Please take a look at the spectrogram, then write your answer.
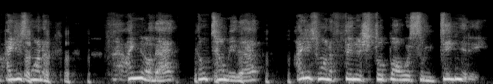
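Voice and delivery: pushing back at the wife's comfort, half laughing; frustrated protest. Retold or imitated. Frustrated reply to his wife.

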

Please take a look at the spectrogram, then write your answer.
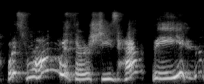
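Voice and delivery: high, loud mock alarm; mock disbelief. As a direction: act scandalised by someone's happiness, drawing out the end. Acts out suspicion of happy person.

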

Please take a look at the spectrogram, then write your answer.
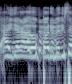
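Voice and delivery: ordinary talk, nothing marked

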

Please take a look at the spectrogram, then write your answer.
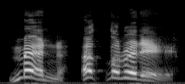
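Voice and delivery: loud, high rallying call; calling orders. Acted. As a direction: summon his soldiers with a grand cry. Villain summons soldiers.

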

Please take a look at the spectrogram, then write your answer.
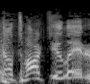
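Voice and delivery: high-pitched mock enthusiasm; retold starstruck sign-off; gushing, pitch way up; giddy goodbye.

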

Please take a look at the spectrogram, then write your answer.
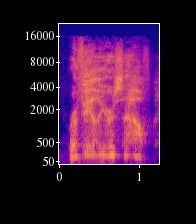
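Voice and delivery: mock scream. Pastors at the exorcism, screaming at a demon, high and restrained. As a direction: imitate a scream up high but held back. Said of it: "as they scream".

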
